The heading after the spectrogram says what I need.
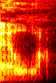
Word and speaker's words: умерла: an R sound But in a feminine case of this verb (umerla) we hear only , the R disappears We pronounce "cherlenyi" as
